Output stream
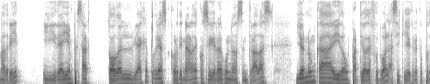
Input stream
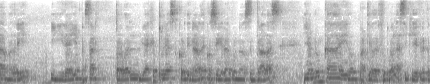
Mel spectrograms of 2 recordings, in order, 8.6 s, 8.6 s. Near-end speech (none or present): none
